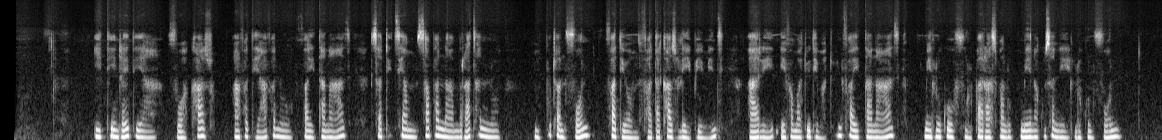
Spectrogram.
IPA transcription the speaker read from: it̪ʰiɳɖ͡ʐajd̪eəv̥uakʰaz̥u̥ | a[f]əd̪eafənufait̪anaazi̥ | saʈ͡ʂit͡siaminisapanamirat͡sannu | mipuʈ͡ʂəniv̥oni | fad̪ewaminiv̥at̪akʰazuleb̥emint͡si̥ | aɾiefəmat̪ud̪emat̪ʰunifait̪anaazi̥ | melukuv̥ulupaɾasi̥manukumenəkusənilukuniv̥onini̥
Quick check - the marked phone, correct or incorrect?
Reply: correct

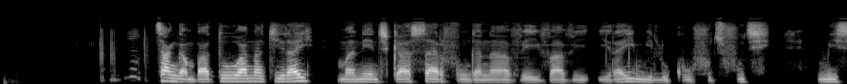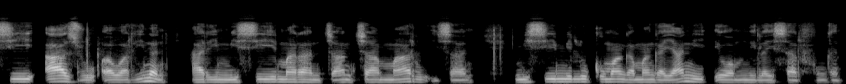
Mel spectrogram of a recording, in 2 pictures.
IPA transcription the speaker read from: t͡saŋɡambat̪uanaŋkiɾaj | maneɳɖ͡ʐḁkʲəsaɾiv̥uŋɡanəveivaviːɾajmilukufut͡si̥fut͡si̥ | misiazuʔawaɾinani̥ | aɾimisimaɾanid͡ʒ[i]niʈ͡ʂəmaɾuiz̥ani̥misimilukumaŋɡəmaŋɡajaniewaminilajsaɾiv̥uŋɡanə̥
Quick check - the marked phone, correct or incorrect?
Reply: incorrect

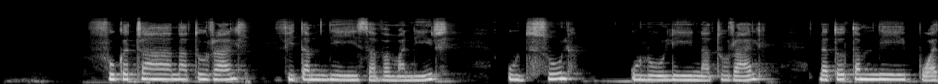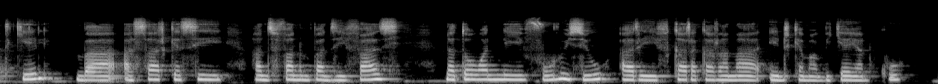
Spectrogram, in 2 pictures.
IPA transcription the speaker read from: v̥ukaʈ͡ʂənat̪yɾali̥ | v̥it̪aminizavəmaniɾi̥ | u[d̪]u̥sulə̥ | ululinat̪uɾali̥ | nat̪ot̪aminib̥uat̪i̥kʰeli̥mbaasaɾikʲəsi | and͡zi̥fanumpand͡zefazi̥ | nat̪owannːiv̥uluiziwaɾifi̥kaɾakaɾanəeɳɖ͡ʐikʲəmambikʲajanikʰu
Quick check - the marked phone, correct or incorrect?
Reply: correct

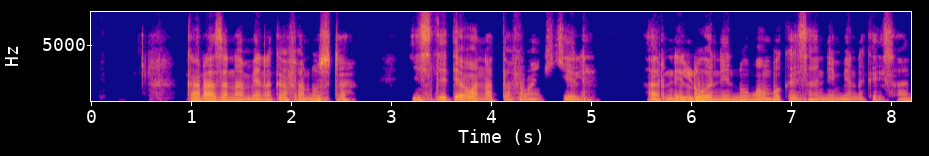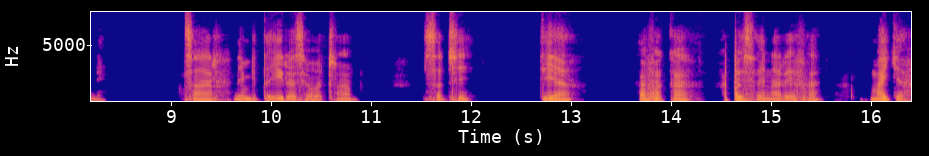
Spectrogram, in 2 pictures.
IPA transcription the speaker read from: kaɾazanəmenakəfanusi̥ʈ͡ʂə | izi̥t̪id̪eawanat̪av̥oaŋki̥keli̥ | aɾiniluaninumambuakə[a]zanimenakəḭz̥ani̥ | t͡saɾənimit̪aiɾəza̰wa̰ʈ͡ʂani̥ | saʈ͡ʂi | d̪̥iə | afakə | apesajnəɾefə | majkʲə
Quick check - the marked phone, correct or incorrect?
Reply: incorrect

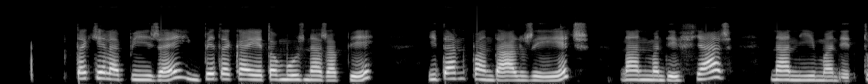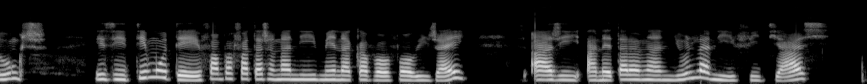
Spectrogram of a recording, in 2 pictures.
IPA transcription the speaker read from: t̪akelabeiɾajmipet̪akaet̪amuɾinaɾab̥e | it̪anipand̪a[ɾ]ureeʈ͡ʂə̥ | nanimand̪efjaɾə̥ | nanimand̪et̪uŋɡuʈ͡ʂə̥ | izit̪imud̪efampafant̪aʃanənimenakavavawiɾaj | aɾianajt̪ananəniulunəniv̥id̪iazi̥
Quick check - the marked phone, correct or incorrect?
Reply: incorrect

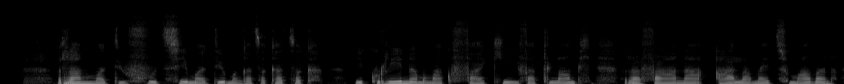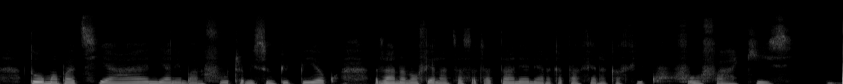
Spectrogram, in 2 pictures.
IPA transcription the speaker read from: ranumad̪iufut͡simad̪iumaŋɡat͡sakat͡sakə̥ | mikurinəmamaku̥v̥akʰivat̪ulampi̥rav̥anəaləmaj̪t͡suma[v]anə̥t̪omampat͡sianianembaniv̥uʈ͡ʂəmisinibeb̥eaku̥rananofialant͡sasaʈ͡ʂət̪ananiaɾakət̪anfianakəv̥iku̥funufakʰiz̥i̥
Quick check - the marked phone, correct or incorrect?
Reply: correct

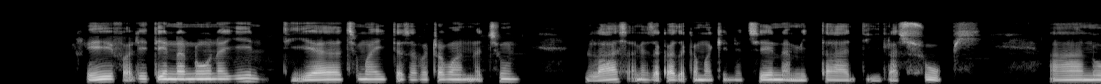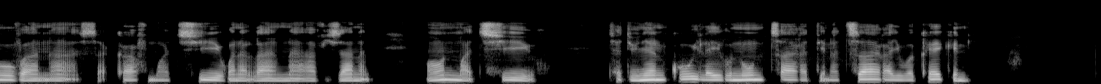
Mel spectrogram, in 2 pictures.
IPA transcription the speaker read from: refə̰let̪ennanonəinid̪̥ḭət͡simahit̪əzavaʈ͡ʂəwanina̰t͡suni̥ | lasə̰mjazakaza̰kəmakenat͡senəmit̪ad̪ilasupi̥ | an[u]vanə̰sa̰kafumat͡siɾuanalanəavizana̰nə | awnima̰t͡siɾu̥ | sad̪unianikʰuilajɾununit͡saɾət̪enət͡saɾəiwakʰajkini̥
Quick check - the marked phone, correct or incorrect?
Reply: incorrect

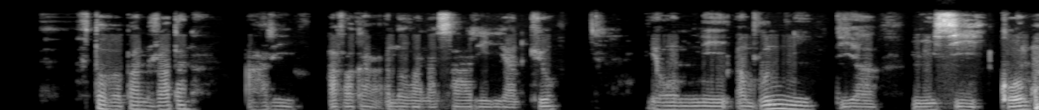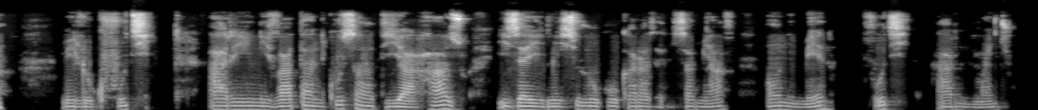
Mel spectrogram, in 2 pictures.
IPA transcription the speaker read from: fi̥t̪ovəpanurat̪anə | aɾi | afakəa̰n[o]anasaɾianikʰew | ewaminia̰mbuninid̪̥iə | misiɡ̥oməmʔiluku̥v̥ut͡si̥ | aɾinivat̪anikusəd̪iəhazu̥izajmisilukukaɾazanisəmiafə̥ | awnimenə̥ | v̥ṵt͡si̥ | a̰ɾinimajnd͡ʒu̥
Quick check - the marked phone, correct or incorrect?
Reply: correct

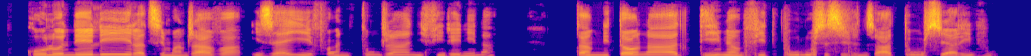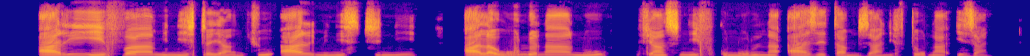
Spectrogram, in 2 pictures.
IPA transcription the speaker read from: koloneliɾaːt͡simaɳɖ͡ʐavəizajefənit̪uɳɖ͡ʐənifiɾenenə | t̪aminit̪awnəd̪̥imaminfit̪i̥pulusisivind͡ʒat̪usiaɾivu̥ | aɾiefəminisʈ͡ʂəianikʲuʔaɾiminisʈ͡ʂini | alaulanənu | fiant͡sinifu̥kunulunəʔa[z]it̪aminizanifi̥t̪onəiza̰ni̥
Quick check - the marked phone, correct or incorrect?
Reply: correct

